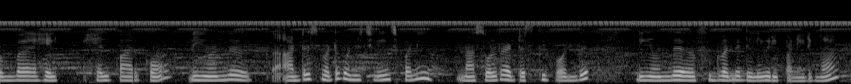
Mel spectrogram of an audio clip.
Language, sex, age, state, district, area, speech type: Tamil, female, 18-30, Tamil Nadu, Kallakurichi, urban, spontaneous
